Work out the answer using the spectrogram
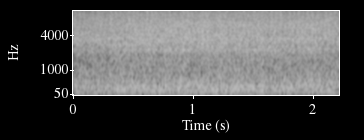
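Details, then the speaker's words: Small 2.0-liter 4-cylinder heard standing in front of it, running smooth with an even low idle rumble and no misses or knocks; sounds decent and healthy. "It actually seems like it's running pretty good standing in front of it, guys. It sounds decent."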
